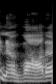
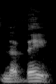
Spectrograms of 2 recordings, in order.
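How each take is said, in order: First: "Nevada" with an open ah; speaker's own pronunciation. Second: "Nevada" with a middle ay; the man's pronunciation. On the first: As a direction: say "Nevada" as nuh-VAH-duh. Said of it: "I say Nevada". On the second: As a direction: say "Nevada" as nuh-VAY-duh. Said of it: "told me it's Nevada". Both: Shown as a demonstration.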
